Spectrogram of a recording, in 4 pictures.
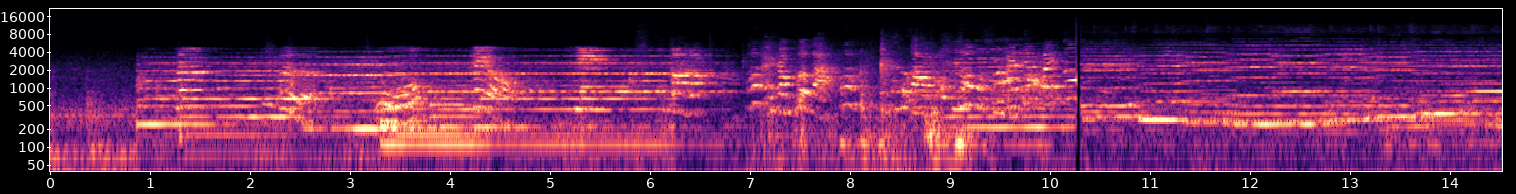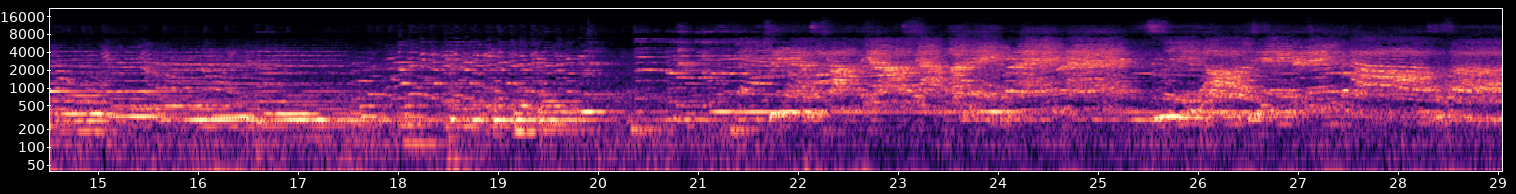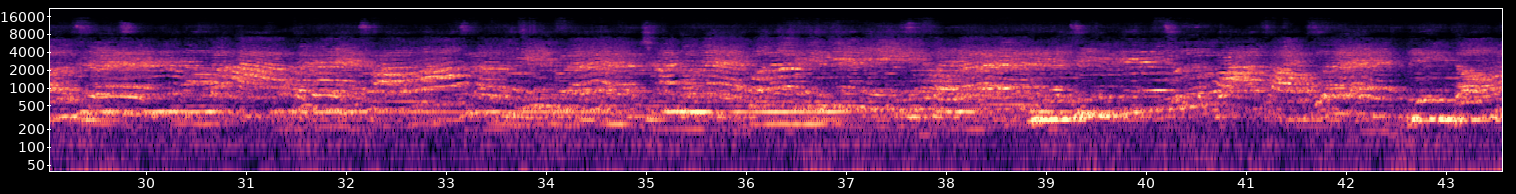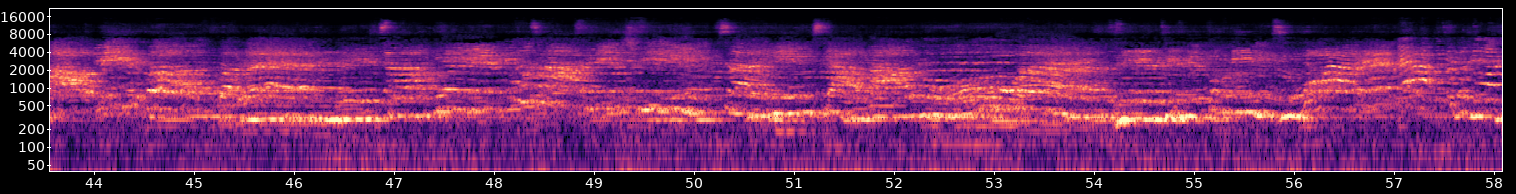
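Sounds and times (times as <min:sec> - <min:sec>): children singing in unison: 0:21.1 - 0:58.0.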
